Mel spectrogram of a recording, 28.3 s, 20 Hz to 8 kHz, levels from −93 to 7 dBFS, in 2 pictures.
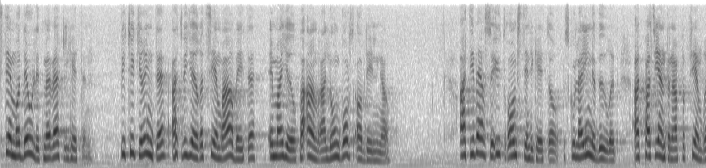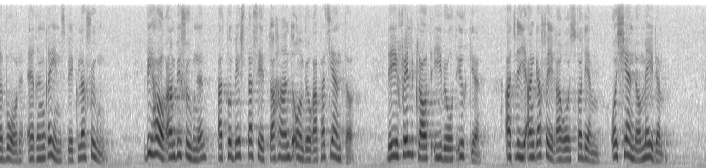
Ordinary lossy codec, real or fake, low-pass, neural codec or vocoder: none; real; 7.2 kHz; none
